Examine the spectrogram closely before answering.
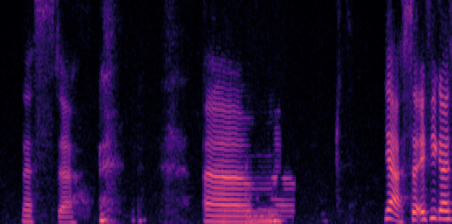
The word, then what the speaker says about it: Leicester: Soleil knows definitely I'm from Leicester in the UK which in itself is quite difficult to pronounce yes oh my goodness also change Shia but if it's in a word we did see Shia Worcestershire Yorkshire as a classic it is yeah that's a Lester Lester yeah so if you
